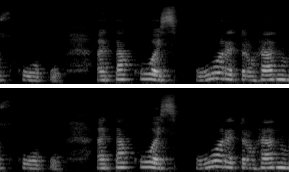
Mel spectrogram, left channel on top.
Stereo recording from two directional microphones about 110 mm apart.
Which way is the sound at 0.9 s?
25° right (ahead or behind).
